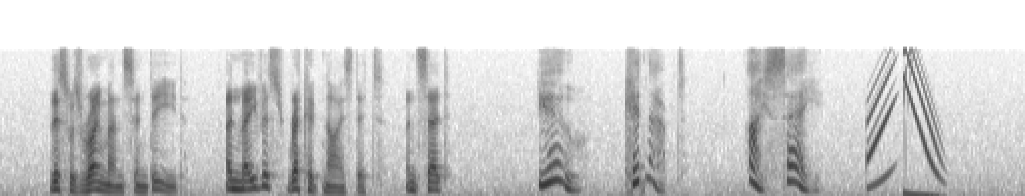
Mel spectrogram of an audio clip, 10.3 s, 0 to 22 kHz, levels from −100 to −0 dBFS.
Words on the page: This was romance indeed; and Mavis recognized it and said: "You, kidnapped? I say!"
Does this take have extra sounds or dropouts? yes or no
yes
